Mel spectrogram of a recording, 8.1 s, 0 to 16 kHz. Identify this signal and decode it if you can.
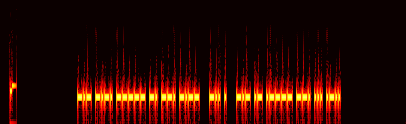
Morse code, heard as a keyed tone, about 40 wpm, 700 Hz. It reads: KC0NGY DE KA1GSL
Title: USA Callsign DE Callsign - 6 Characters - 40wpm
